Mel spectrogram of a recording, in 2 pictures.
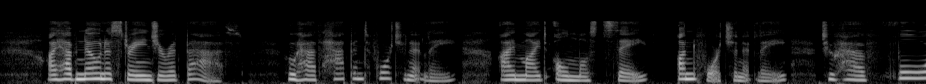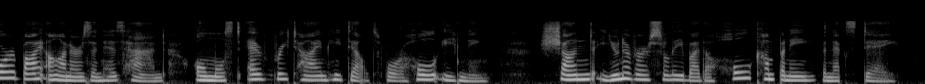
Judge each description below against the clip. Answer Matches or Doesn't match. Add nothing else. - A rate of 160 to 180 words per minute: Doesn't match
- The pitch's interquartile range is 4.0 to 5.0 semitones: Matches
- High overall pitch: Matches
